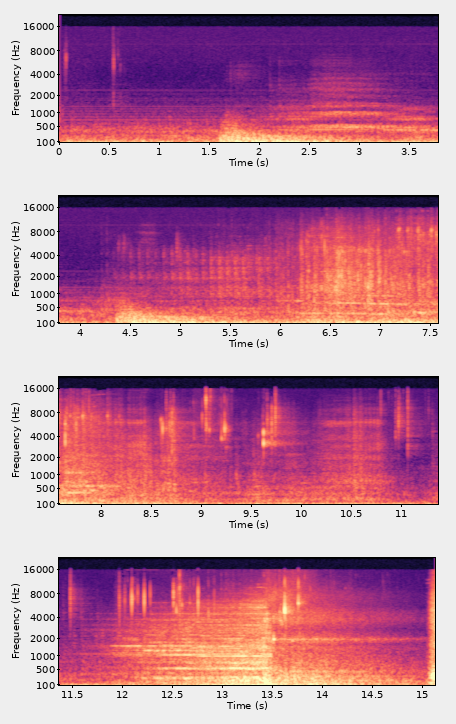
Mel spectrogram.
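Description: Deep continuous rumble with long, drawn-out metallic groans swelling three times, the last and loudest near the end, and scattered drip-like ticks. This is the sound of a deep-sea station's structure straining under water pressure as it begins to leak.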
